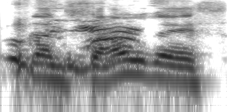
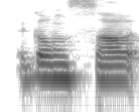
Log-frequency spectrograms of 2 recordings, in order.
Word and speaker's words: Gonçalves: Gonçalves. Oh, I meant to ask. I usually ask, am I pronouncing it right?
